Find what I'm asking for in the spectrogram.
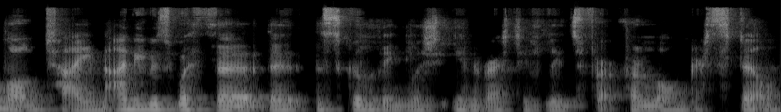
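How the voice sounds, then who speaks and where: The woman's speech races along very fast, with a somewhat breathy quality. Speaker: academic dialect researcher. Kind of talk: online talk to an audience. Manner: hesitant, many fillers.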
